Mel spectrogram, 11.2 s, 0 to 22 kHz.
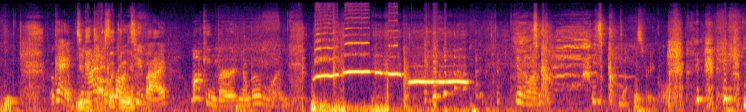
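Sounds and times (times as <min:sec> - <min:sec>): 
speech: 0:00.1 - 0:04.8, 0:07.7 - 0:11.1
person whistling a birdcall imitation: 0:04.7 - 0:07.2
laughter: 0:06.1 - 0:09.6.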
